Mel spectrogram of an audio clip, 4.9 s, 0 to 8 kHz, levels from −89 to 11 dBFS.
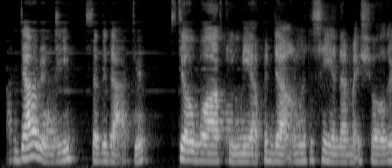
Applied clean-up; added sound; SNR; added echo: neural mask model DeepFilterNet 3.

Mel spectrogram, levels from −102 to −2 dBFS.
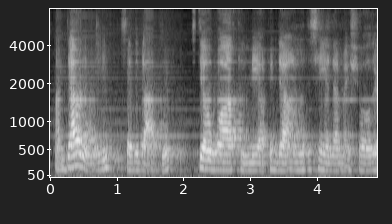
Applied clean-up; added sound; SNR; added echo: neural separator model SepFormer DNS4.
